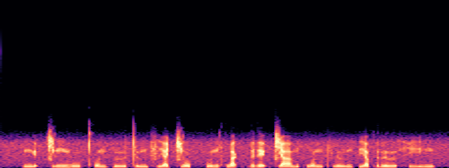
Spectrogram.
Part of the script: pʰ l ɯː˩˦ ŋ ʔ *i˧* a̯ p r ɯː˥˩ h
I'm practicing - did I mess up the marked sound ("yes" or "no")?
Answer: yes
